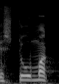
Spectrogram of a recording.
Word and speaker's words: stomach: 2 ही word ऐसे हैं, है ना, जिसका एंडिंग सी एच से होता है, बट उसको सी एच का जो प्रोनाउंसिएशन होता है च नहीं होता है बल्कि क होता है।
